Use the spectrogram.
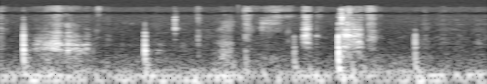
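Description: A pencil-shaped stylus writes letters on a flat plastic LCD writing tablet resting on carpet, scratching across the screen with soft, low rubbing strokes. Sharp, distinct taps break through the scratching.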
